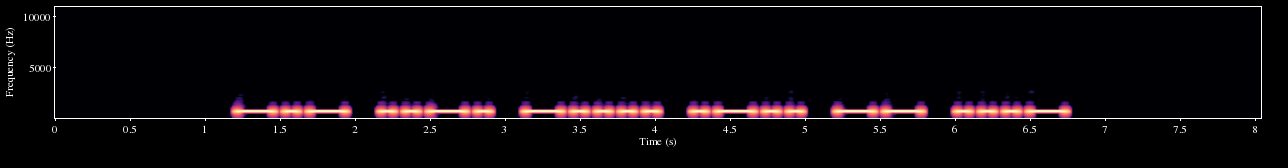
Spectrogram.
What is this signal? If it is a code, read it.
Morse code, heard as a keyed tone, about 16 wpm, 700 Hz. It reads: KF6LMV
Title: USA Call Signs - 6 Characters - Repeated 3x - 15wpm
